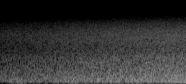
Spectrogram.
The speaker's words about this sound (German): ganz schön windig heute, oder?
